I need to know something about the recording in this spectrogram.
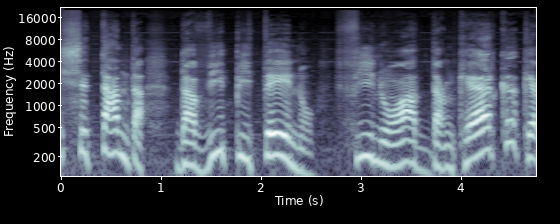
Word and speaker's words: Dunkerque: Il navigatore mi ricorda che Dunkerque si pronuncia Dunkerque.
